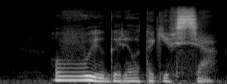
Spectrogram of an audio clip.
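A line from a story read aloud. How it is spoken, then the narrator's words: Angry speech. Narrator (Russian): Зло проговорил он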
